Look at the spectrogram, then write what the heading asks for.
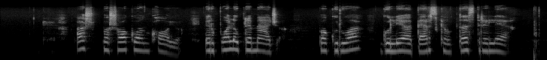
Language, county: Lithuanian, Vilnius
